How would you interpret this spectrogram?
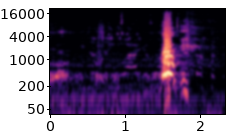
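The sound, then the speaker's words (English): A single sharp dog bark rings out, followed by a softer yip, over a quiet outdoor background with faint murmuring; a happy dog enjoying a day out in a park. “Alright, so we have Happy Dog enjoying a day out in the park.”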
